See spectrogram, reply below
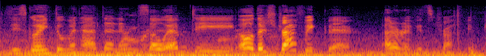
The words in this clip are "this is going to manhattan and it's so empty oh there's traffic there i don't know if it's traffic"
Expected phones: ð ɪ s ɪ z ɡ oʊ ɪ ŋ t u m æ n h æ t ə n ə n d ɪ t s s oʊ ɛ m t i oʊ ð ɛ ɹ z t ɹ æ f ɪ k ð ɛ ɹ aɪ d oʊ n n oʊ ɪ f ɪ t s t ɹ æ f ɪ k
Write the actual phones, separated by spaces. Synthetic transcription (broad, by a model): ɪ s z ɡ oʊ ɪ ŋ t u m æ n h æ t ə n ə n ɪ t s s oʊ ɛ m t i oʊ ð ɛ ɹ s t ɹ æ f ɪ k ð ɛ ɹ aɪ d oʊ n n oʊ ɪ f ɪ t s t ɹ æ f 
